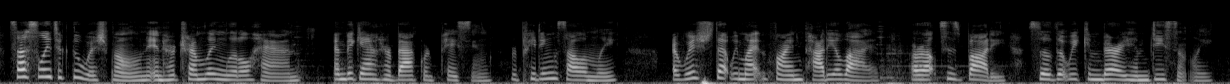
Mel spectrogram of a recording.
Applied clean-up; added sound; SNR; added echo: neural separator model SepFormer DNS4.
